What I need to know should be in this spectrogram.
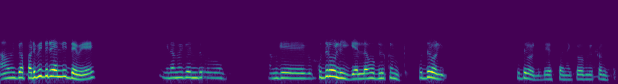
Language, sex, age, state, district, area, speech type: Kannada, female, 45-60, Karnataka, Dakshina Kannada, rural, conversation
